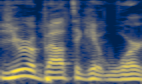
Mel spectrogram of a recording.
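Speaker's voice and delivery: ordinary talk, nothing marked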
